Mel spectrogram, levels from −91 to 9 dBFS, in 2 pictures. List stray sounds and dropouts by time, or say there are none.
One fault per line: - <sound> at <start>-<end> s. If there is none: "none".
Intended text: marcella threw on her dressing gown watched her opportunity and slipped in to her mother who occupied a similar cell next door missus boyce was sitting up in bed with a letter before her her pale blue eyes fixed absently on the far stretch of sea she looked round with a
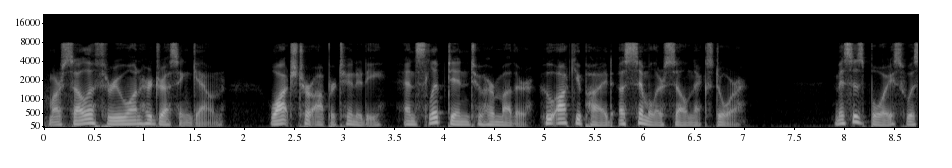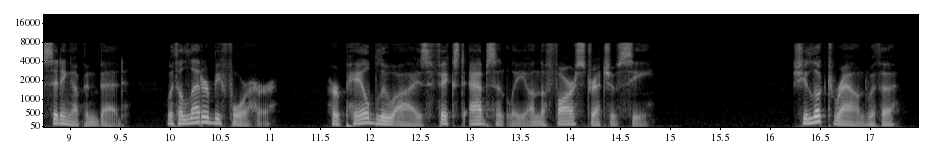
none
